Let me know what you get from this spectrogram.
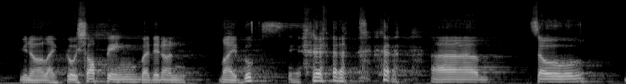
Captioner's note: laughs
